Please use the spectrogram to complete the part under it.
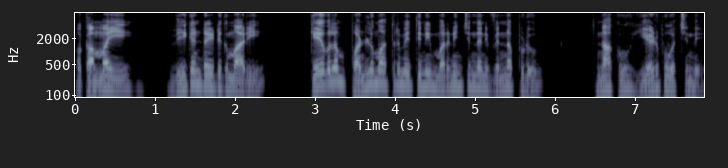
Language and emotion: Telugu, sad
